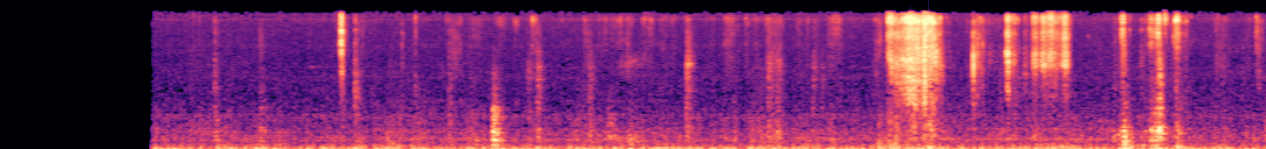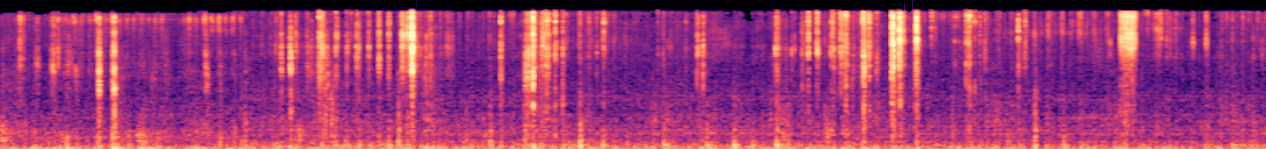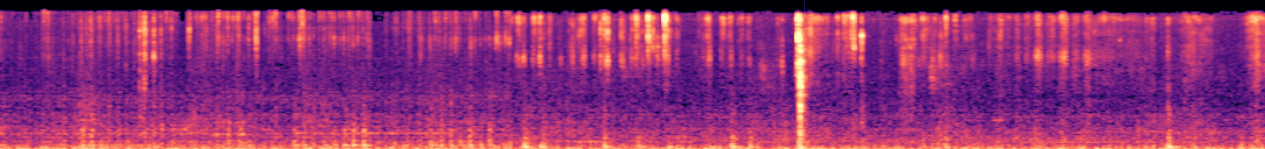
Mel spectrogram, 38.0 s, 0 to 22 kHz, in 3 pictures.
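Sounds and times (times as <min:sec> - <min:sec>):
paper rustling: 0:08.8 - 0:10.7.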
